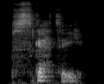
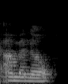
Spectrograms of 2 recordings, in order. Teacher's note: reversal of the position of the two consonants. So there's two consonants and they've been reversed. Like they can be next to each other or they can be a little bit further apart within the word.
